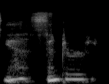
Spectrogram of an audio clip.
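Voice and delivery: high, hushed stage whisper. In a tabletop game, a character looks at a companion and answers in a stage whisper. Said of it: "kind of stage whispers".

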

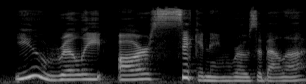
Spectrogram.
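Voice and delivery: plain

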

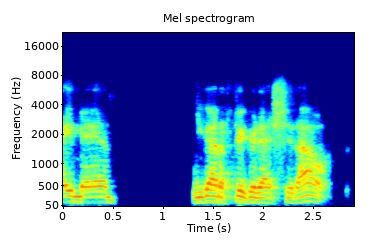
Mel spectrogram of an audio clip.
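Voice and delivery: blunt, aggressive yet loving, firm tone. Retelling what a stranger told him: imitating aggressive but loving tone. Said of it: "it was aggressive, but it came with love".

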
